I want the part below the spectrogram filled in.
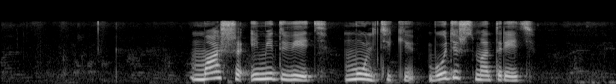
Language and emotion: Russian, neutral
